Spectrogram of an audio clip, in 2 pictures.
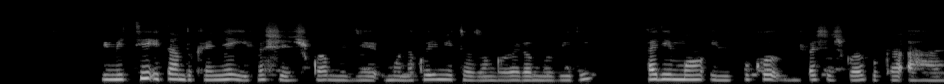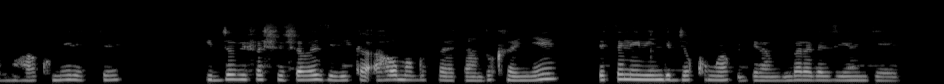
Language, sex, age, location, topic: Kinyarwanda, female, 18-24, Kigali, health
